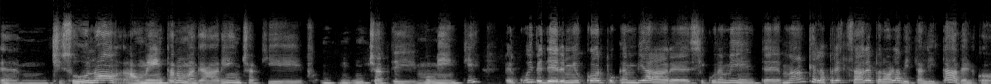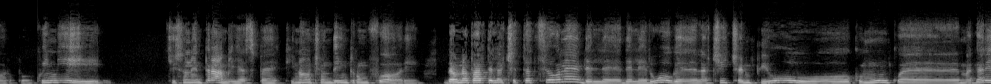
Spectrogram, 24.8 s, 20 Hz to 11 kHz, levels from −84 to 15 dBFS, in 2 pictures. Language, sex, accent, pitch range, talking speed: Italian, female, native, 185-220 Hz, 120 wpm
